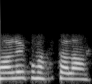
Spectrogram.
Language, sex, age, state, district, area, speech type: Kashmiri, female, 18-30, Jammu and Kashmir, Baramulla, rural, conversation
